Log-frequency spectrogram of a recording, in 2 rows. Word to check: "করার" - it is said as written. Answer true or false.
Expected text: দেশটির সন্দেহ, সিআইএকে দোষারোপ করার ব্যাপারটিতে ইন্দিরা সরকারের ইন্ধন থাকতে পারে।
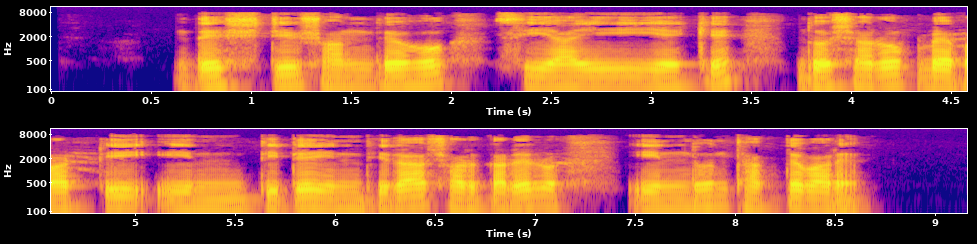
false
